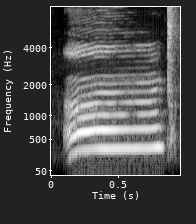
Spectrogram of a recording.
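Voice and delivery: high, whined filler sound; whiny voice. Acted. Comedian imitating whiny people, mock whining. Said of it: "people who have that whiny voice".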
